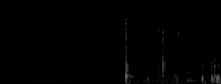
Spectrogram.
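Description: Near silence on the broadcast feed: a faint steady hum, broken a little past halfway by one sharp click and a few faint ticks.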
